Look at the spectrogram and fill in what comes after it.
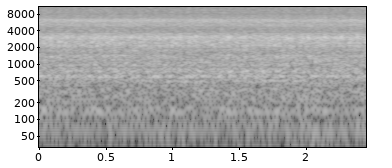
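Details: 1960 Pontiac Catalina 389 V8 at an even, steady idle with a smooth hum and no misses, ticks or stumbles, Heathkit IO-20 ignition oscilloscope attached; all cylinders are consistent and the engine runs cleanly.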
